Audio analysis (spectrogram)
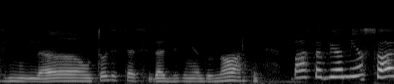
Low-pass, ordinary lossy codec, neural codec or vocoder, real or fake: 5.4 kHz; none; codec, 16 kHz, 1 kbps, X-Codec, WavLM features, trained on Multilingual LibriSpeech; fake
